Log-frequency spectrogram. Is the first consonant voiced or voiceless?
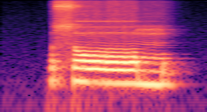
voiceless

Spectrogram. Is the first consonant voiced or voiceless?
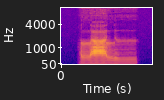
voiced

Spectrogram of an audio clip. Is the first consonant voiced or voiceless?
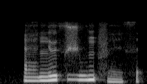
voiced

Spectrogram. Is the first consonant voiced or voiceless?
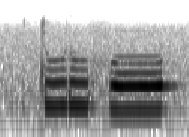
voiceless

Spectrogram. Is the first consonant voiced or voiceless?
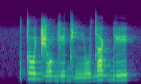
voiceless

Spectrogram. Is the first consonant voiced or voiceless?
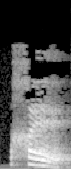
voiceless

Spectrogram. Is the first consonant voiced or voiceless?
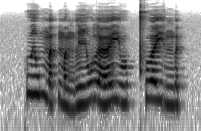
voiceless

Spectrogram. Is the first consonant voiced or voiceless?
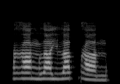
voiced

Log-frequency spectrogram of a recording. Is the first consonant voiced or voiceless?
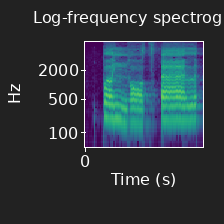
voiceless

